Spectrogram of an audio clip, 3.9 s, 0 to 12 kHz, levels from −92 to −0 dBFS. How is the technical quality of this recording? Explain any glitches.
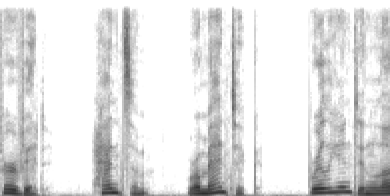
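Nothing stood out as a glitch or technical problem on listening to this speech recording.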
